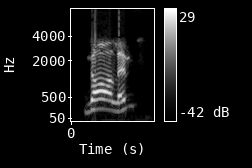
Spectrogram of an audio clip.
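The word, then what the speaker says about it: New Orleans: It's great to hear that you'll be going to Nawlins, as we pronounce it as, this weekend.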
